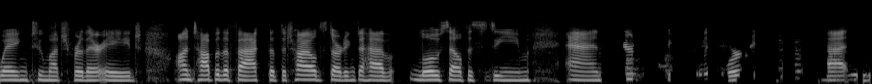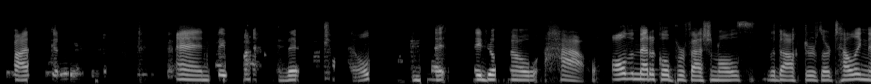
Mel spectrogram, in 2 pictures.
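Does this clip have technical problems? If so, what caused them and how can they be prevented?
Yes. The echo canceller likely failed to fully remove the far end's loudspeaker sound from the microphone, so the other side's voice leaking through can be heard faintly, about 20 to 25 dB below the talker, at 6.01–6.71 s, 7.79–9.22 s, 10.08–12.01 s and 12.81–13.57 s. Better acoustic isolation, such as a headset or lower loudspeaker volume, and a well-converged echo canceller would prevent it.

Speech suppressed in double talk occurs from 6.02 to 10.12 s and from 10.82 to 14.07 s. With both sides talking at once, the echo suppressor likely could not tell the talker from the echo and turned everything down. The talker's voice dips by as much as about 40 dB, over several seconds in total. A double-talk detector tuned to favour the near-end talker, or a full-duplex headset, would prevent it.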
